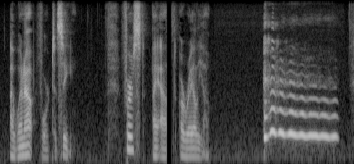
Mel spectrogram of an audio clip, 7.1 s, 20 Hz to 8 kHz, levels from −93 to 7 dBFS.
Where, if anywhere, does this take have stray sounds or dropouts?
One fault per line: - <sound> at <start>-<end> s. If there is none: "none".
- dropout at 3.3-3.4 s
- laugh at 5.3-6.8 s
